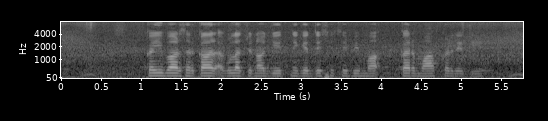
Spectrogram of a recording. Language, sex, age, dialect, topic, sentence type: Hindi, male, 25-30, Marwari Dhudhari, banking, statement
